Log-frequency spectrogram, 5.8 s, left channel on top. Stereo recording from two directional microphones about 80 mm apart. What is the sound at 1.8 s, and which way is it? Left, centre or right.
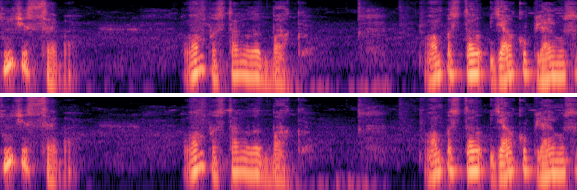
Speech, right.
